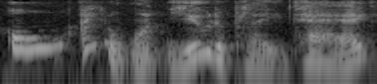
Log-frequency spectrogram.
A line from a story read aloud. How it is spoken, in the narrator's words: exclaimed Baby Bunty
